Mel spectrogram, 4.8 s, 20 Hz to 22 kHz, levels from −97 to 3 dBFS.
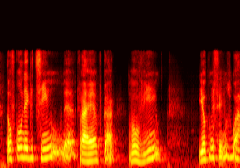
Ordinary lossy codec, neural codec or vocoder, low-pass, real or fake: none; codec, 16 kHz, 4 kbps, X-Codec, HuBERT features, trained on general audio; 7.2 kHz; fake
